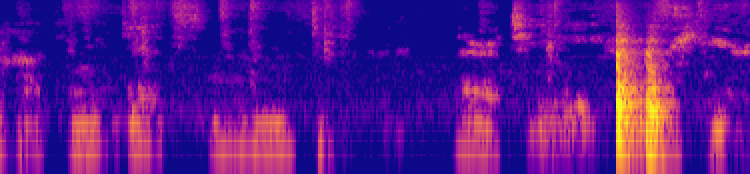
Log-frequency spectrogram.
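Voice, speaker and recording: Against music in the background, a man talks at a very slow pace with long, frequent pauses. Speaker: cooking show host. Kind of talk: live cooking demonstration. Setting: home kitchen livestream. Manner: casual, chatty.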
